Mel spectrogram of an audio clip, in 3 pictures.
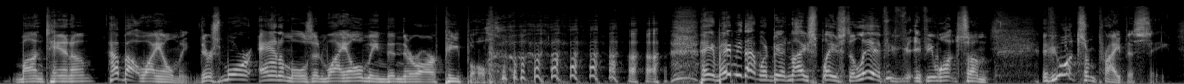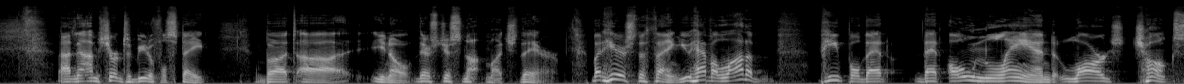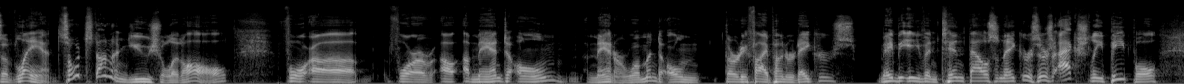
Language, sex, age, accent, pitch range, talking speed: English, male, 50-69, American, 120-165 Hz, 160 wpm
